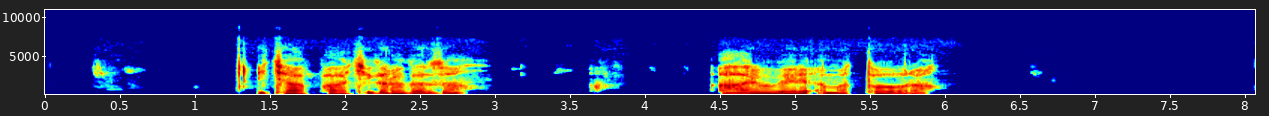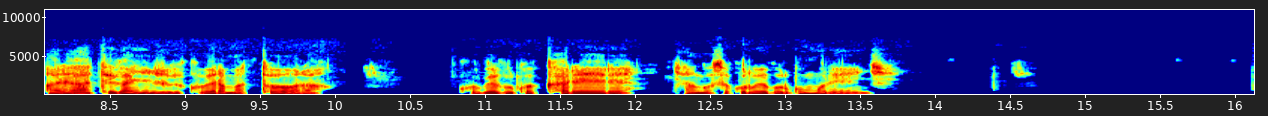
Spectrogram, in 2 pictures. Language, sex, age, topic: Kinyarwanda, male, 25-35, government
